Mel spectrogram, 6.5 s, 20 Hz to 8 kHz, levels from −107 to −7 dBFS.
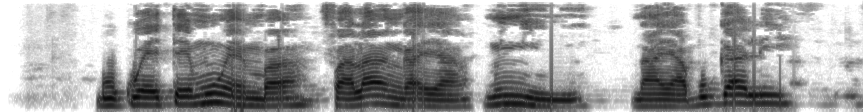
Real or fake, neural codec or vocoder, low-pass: real; none; 7.2 kHz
